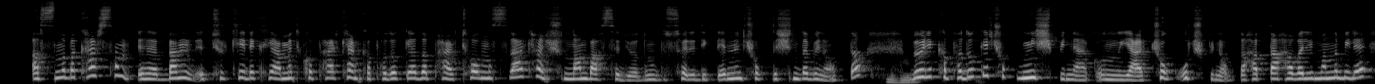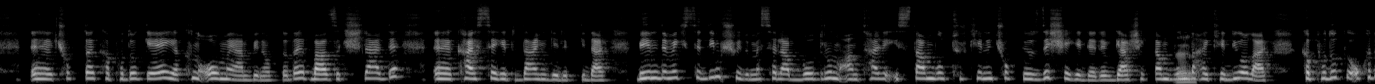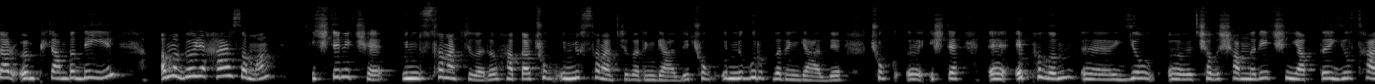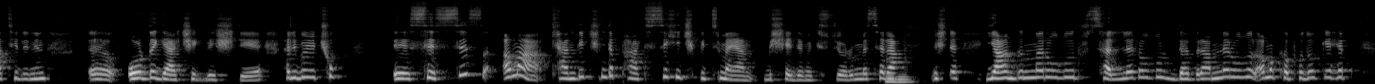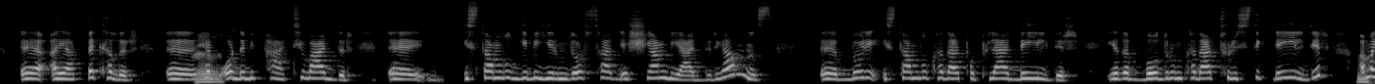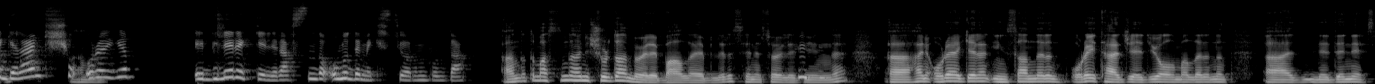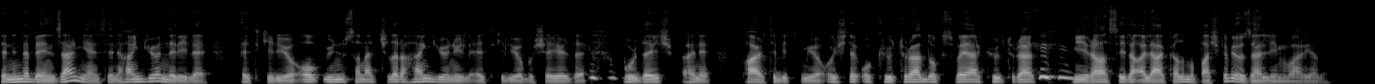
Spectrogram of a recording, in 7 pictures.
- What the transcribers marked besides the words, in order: other background noise; unintelligible speech
- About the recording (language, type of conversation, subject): Turkish, podcast, Bir şehir seni hangi yönleriyle etkiler?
